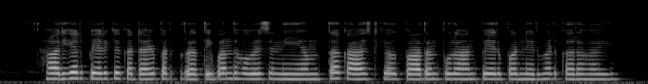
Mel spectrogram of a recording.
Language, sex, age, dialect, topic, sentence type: Magahi, female, 60-100, Central/Standard, banking, statement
